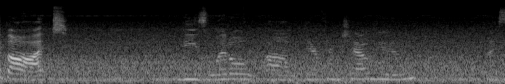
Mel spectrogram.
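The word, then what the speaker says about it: ChiaoGoo: So, just so you know, I bought these little, they're from Chowgu. I said it right this time. Chowgu.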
